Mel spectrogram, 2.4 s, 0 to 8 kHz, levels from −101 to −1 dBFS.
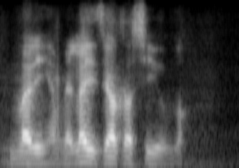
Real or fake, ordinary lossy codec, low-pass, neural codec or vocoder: fake; Opus, 24 kbps; 7.2 kHz; codec, 16 kHz, about 1 kbps, DyCAST, with the encoder's durations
